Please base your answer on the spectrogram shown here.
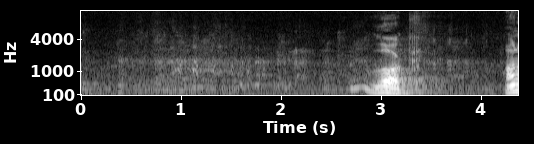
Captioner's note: laughter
